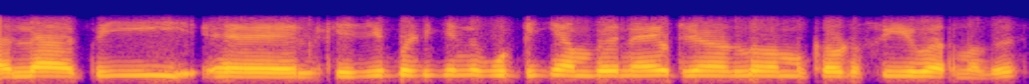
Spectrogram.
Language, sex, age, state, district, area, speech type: Malayalam, male, 18-30, Kerala, Wayanad, rural, conversation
